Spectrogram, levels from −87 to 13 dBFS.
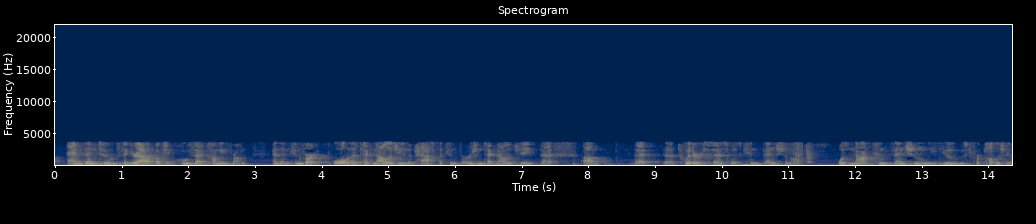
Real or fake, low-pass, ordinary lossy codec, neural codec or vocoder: real; 3.6 kHz; MP3, 24 kbps; none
